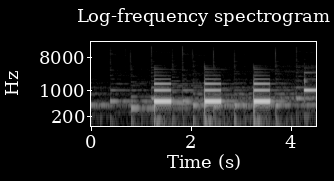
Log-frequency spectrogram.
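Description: Workout interval timer giving three short, identical beeps one second apart, over soft background guitar music. The beeps count down the last seconds of a rest break to the start of the next exercise.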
